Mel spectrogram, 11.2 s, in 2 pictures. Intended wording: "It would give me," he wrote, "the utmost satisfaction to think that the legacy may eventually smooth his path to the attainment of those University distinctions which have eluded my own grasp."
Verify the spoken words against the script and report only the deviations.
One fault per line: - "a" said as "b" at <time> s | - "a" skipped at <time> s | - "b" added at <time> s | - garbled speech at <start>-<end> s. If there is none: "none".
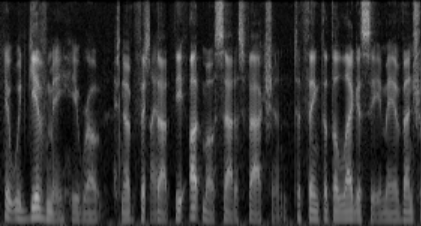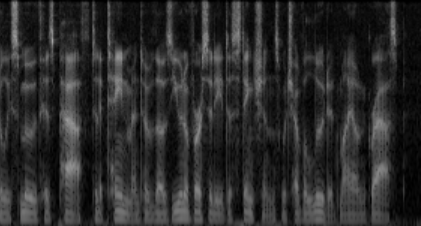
- garbled speech at 1.5-2.2 s
- "the" skipped at 6.9 s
